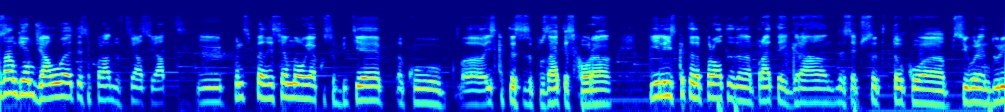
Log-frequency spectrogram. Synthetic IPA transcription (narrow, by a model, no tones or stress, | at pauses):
zamɡʲɛmd͡ʒamʊvɛt̪ɛsɛpɾavʲət̪vɐft̪sʲjalˠsvʲjat̪ | ifpɾint̪si̥pɛnɐlist̪inəmnɔɡʊjako̥sɐbit̪iɛ | ɐkʊ | əiskət̪ɛd̪ɐsɛzɐpoznaɛt̪ɛsxɔɾəiliiskət̪ɛd̪ɐpɾɔvət̪ɛd̪ɐnɐpɾavɛt̪ɛiɡɾanɛsɛt͡ʃu̥svət̪ɛ̥t̪ɔlˠkʊvəsiɡʊɾɛnd̪uɾi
